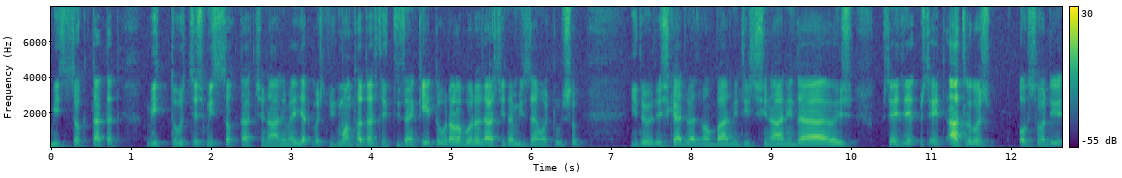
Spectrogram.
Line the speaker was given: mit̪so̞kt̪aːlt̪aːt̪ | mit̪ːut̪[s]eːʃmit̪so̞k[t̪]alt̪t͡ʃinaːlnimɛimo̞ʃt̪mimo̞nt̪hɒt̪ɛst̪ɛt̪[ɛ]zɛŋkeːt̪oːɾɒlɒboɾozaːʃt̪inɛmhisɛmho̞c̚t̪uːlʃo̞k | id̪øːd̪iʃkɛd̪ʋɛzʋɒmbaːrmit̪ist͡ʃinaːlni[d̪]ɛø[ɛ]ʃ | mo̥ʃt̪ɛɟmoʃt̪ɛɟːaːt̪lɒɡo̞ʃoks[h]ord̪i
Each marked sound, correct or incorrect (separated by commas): correct, correct, incorrect, correct, incorrect, incorrect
